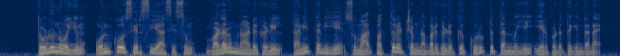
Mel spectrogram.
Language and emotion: Tamil, neutral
